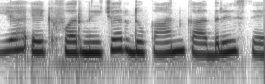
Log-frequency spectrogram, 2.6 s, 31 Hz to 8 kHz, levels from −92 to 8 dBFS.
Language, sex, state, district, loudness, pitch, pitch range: Hindi, female, Jharkhand, Garhwa, -11 LUFS, 255 Hz, 240-270 Hz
